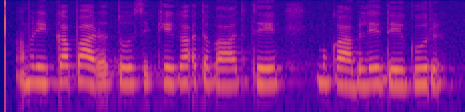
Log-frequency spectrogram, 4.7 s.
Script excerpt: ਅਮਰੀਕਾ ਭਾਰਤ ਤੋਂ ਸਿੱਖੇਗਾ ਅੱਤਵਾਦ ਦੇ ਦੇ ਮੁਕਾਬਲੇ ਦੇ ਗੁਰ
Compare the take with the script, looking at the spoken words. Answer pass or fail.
fail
